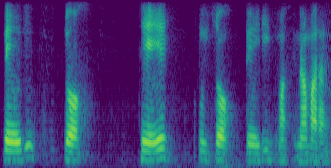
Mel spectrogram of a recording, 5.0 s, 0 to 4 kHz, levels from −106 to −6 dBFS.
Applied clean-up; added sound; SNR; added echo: neural mask model DeepFilterNet 3.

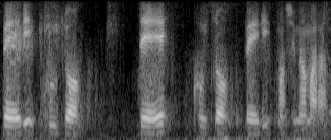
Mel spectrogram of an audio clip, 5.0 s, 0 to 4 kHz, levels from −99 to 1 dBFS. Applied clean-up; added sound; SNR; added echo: neural separator model SepFormer DNS4.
